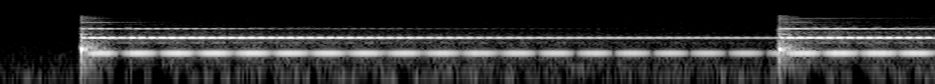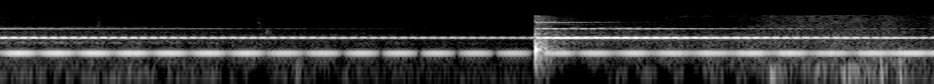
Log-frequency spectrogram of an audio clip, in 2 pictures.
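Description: Meditation singing bowl struck three times, about five seconds apart. Each strike rings on and slowly fades, with a low tone that throbs gently under a clearer higher ring. It is the closing bell that ends a meditation sit.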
